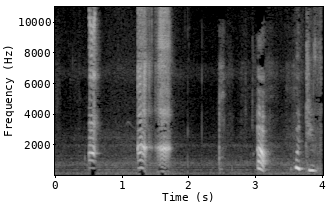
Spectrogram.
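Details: Young girl with hiccups, comforted by her mother; several short, abrupt vocal catches with sharp onsets and small whimpers in a quiet room; hiccups.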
